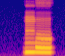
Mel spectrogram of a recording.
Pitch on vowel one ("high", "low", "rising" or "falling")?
high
